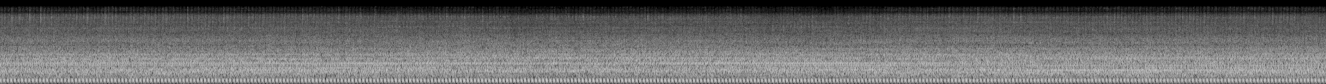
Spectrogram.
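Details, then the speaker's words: 2003 Simplicity Regent lawn tractor, 19-year-old Briggs & Stratton single-cylinder engine, restarted after about 10 minutes of driving; smoke has cleared (owner suspects oil past piston rings from sitting); steady even thrum, running okay. "so all right seems to be running okay i uh i'm happy with that"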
